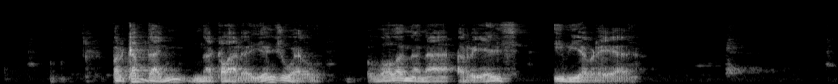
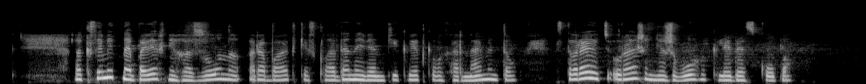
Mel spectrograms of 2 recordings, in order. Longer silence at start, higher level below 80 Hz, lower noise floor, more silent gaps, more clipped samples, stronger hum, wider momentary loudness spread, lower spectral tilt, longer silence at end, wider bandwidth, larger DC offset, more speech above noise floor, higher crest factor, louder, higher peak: first, 0.5 s vs 0.25 s; about the same, -56 dBFS vs -60 dBFS; first, -71 dBFS vs -66 dBFS; neither; neither; neither; about the same, 13 LU vs 13 LU; first, -7 dB/octave vs -5.5 dB/octave; first, 1 s vs 0.75 s; about the same, 7.8 kHz vs 8 kHz; neither; about the same, 50 dB vs 47 dB; first, 22 dB vs 16 dB; second, -22 LUFS vs -19 LUFS; about the same, -2 dBFS vs -4 dBFS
